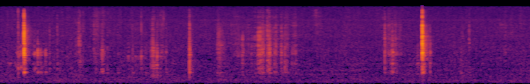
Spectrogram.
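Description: Small plastic parts of a miniature toy kitchen clicking and tapping under fingers as its buttons and faucet are worked. Two sharp clicks, one just after the start and one about six seconds in, with lighter ticks and a brief rubbing in between.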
